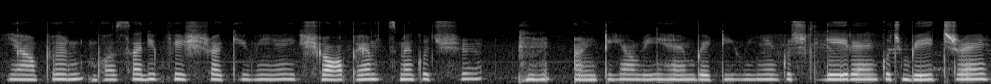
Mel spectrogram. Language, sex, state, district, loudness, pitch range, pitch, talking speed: Hindi, female, Jharkhand, Jamtara, -19 LUFS, 225-235 Hz, 230 Hz, 170 wpm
